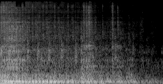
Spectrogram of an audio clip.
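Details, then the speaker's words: Allmand Nightlight Pro 2 light tower diesel that cranked but wouldn't start, run with the shutoff solenoid disconnected: steady clatter then shut off, proving fuel is fine and the fault is electrical. "So, if you got it disconnected like this and it starts up and runs, that means the problem is electrical. It's not fuel because it's actually running."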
